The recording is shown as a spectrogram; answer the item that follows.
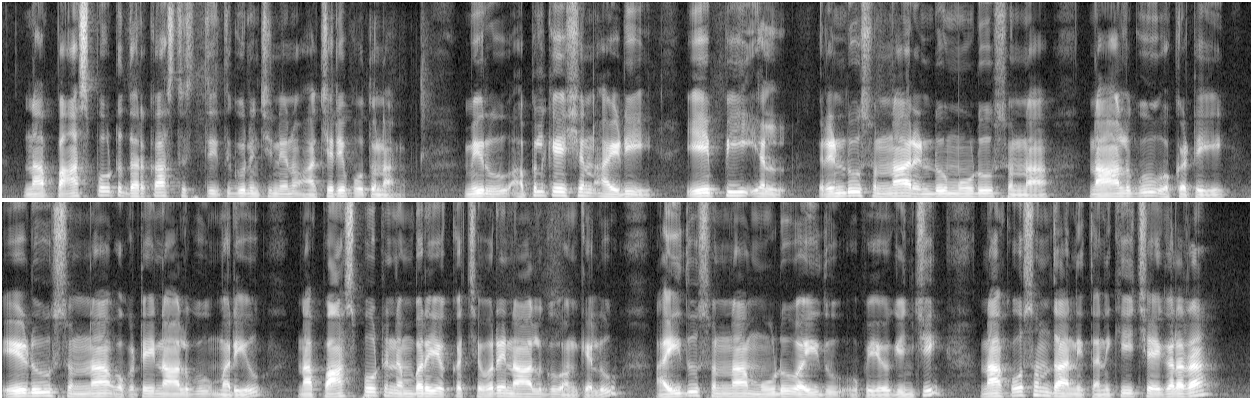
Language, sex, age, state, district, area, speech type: Telugu, male, 30-45, Andhra Pradesh, Bapatla, urban, read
